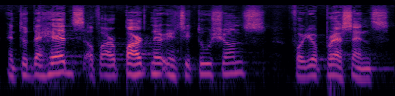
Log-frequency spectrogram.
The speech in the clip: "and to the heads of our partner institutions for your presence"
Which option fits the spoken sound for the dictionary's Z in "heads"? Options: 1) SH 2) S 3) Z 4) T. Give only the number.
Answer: 2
